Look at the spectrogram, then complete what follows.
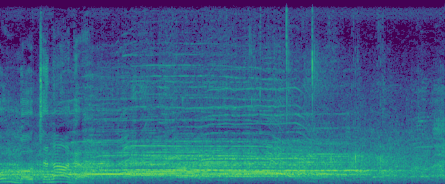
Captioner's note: audience cheering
